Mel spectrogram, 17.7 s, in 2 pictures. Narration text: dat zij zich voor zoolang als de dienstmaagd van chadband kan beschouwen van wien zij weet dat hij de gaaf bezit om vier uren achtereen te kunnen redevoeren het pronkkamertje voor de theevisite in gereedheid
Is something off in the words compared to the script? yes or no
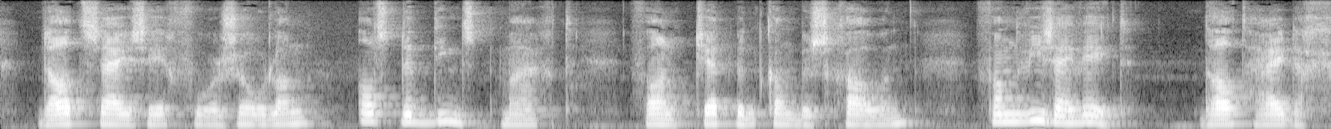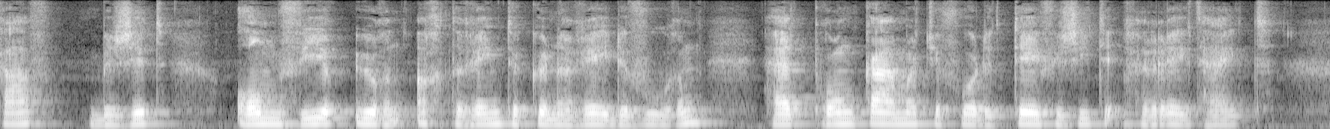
yes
